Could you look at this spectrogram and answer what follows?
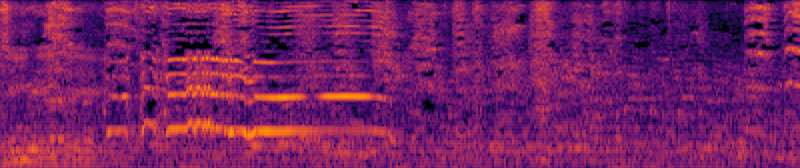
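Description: Rooster crowing once: a single long crow starting about a second in, held steady for about two seconds and dropping at the end, over a crowd's chatter.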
